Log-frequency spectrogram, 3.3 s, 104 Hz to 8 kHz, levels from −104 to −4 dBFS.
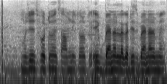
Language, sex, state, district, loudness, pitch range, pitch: Hindi, male, Madhya Pradesh, Katni, -17 LUFS, 105-110 Hz, 110 Hz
